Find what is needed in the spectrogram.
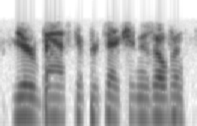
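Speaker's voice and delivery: ordinary delivery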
